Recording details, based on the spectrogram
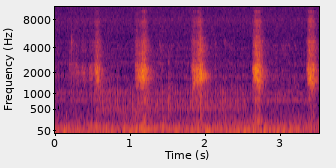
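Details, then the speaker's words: Clamp knob thread on a cheap generic dowelling jig grinds as it turns, dry rasping scrapes about eighty a minute, not a smooth or properly fitting thread, unlike the smooth-running original jig; grinding thread on clamp knob. "can you hear that it's almost grinding it's not a smooth thread"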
